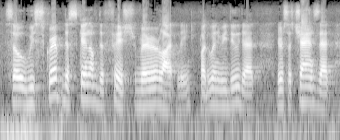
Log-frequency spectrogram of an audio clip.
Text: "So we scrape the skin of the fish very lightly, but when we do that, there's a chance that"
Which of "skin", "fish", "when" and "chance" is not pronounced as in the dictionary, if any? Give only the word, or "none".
none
